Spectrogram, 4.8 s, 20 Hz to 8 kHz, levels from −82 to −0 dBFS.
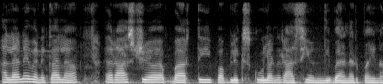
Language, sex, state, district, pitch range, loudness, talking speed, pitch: Telugu, female, Andhra Pradesh, Guntur, 205-220 Hz, -14 LUFS, 135 wpm, 215 Hz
